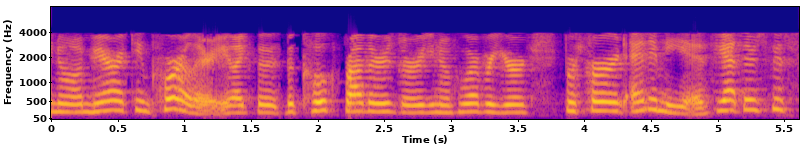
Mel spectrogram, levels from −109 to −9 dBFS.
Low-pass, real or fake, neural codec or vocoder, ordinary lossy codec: 7.2 kHz; fake; autoencoder, 22.05 kHz, a latent of 192 numbers a frame, VITS, trained on one speaker; AAC, 16 kbps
